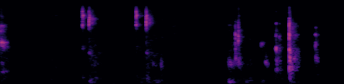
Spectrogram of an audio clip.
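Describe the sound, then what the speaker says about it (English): Sparse computer keyboard keystrokes tap in small bursts with pauses between, quiet and close in an otherwise silent room. "I'll type this here real quick."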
